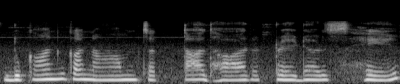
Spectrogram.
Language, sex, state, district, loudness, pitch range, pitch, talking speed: Hindi, female, Madhya Pradesh, Dhar, -15 LUFS, 205-220 Hz, 210 Hz, 90 wpm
